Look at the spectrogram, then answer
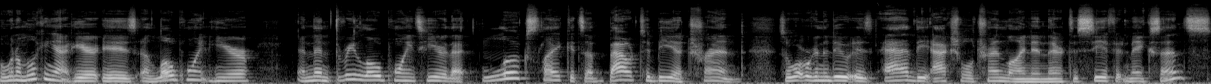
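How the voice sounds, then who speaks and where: Spoken quietly at a moderate pace, the voice sits in a very clean recording with a silent background. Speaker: stock trading educator. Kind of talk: screen-share tutorial. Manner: quiet, subdued speaking.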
